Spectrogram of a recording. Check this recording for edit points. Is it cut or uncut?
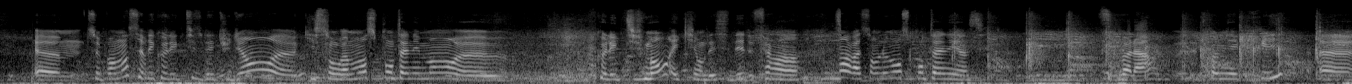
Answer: cut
